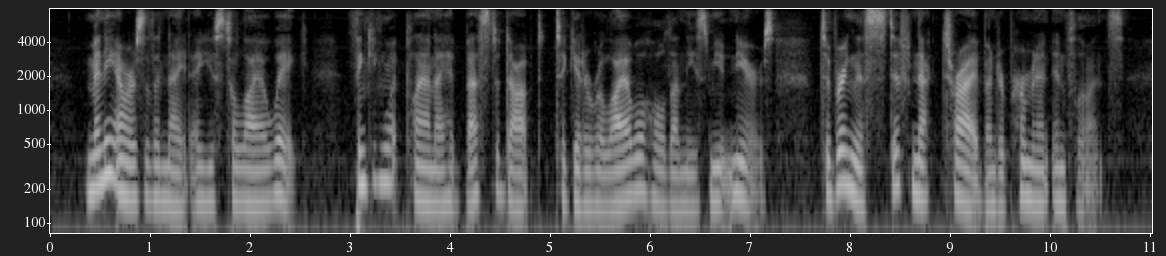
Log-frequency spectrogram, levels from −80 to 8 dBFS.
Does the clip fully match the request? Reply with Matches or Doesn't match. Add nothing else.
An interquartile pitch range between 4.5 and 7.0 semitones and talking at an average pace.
Doesn't match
